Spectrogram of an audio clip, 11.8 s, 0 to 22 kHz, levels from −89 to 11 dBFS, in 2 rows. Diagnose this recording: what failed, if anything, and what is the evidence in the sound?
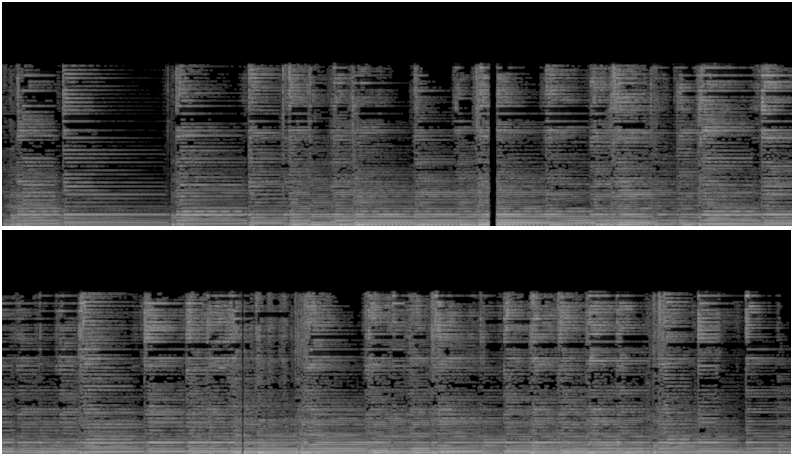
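The failure is at the playback stage: a gap between stream segments. The sound drops to hard-edged silence from 3.65 to 3.71 s (about 60 ms) and again from 7.72 to 7.74 s (about 20 ms). The two holes fall roughly 4 s apart, matching a 4 s segment length. Timestamps on adjacent segments fail to meet, so the player inserts silence to bridge them. Nothing is lost; the timeline is only stretched.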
